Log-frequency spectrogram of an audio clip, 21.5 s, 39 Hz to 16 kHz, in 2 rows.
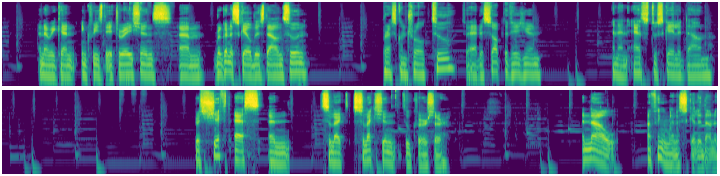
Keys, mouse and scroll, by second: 1.8-2.5 drag, 2.5 scroll down 2, 2.7-3.2 scroll up 1, 3.7 scroll down 3, 4.0-4.6 scroll up 2, 6.6 ctrl+2, 7.8 shift+scroll up 1, 7.9-9.8 shift+middle drag, 9.8 s, 12.3-13.2 shift+middle drag, 13.2-13.7 scroll up 1, 13.7 shift+s, 17.5-17.8 scroll up 1, 17.8 click, 18.3-20.3 middle drag, 20.3 click, 20.7 s.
